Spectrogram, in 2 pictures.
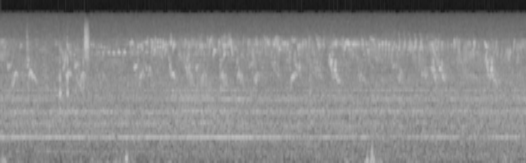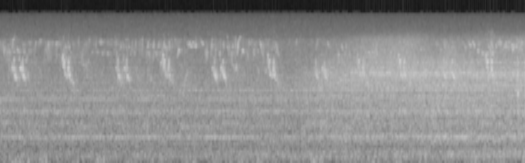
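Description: Trenitalia regional train, led by a UIC-X driving trailer, approaching along the track. Its steady hum is joined by a rising rumble and rush of wheels on rail that grows louder over the last few seconds as it nears.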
